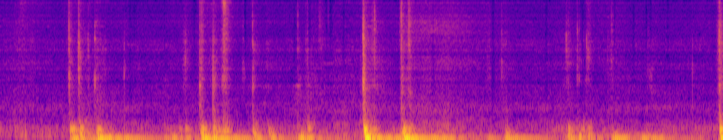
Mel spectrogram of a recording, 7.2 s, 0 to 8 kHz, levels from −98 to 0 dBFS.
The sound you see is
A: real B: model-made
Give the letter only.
B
